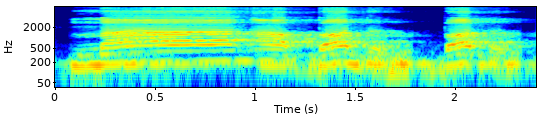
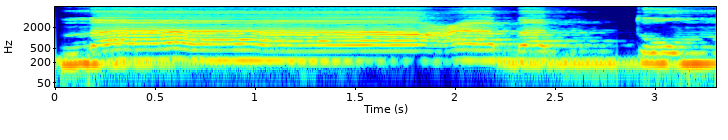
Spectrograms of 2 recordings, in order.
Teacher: وَلَا أَنَا وَلَا أَنَا عَابِدٌ مَا عَبَدتُّمْ، اب یہاں پر ہم نے با کو تا مشدد کے ساتھ ملانا ہے، دال ساکن کو یہاں پر چھوڑ دیں گے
